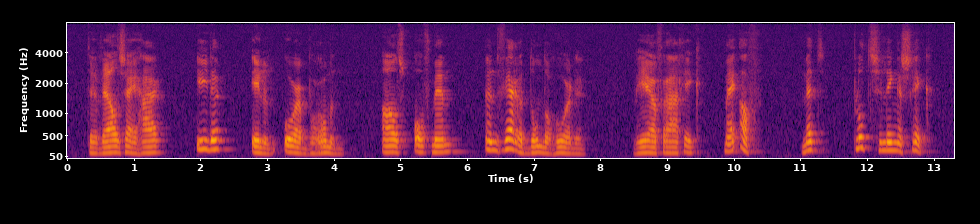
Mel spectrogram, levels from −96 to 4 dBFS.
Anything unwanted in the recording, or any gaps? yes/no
no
